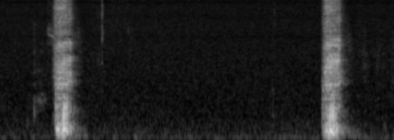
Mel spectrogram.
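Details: Dog with cough that began yesterday while running in the park and recurred this morning on and off for half an hour; owner says something is stuck; two short, harsh single coughs about three seconds apart, quiet room.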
